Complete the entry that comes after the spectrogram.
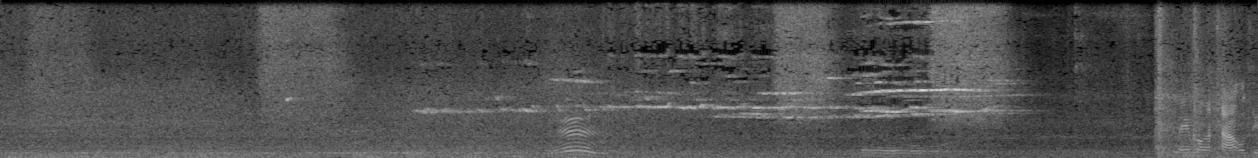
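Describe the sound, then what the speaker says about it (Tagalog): A train pulls into a station with rumbling wheels, a rising squeal of brakes or wheels on the rails, and passing carriage noise, loud and close throughout, while faint voices and platform chatter sit beneath. "Parating ang train, dito ako sasakay."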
